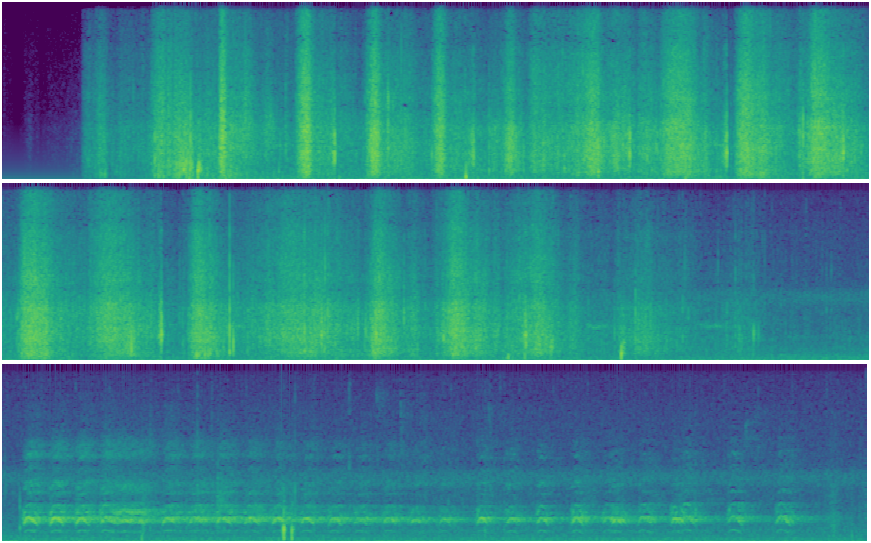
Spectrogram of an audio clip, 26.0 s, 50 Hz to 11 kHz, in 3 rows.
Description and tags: walking in the woods in Johnson City, NY, Sept 28, 2015
recorded on a pocket MP3 player with built-in mic, I added a limiter, no other processing
some crows joined in at the end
